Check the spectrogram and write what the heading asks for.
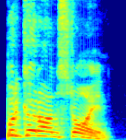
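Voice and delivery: high, loud praise; excited cheer. Real, not acted. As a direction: cheer for him. Cheering for the winner.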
